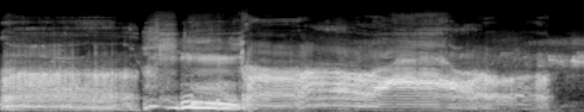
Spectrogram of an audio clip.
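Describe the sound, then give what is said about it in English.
A person imitates a tiger's loud, rumbling growl, a sustained gravelly roar that rises and swells over several seconds with no words spoken, as a tiger in a story springs out from behind a tree and growls louder than ever. “So the next day, when he saw Sudhi coming, he sprang out from behind the tree and growled louder than ever.”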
